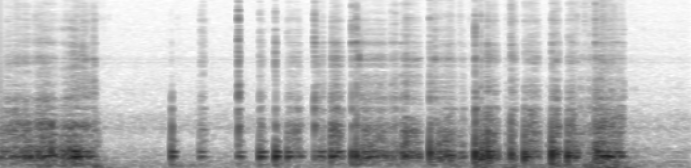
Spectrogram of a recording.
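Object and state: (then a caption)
Cardboard tissue box being scratched. A wooden toothpick scratches the top surface and label of a closed, hollow, medium-size cardboard tissue box held in one hand. A dry, rasping scrape with a hollow, boxy resonance starts the clip, then after a brief quiet comes a run of short, sharp scratches that build back into continuous scraping before fading out.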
